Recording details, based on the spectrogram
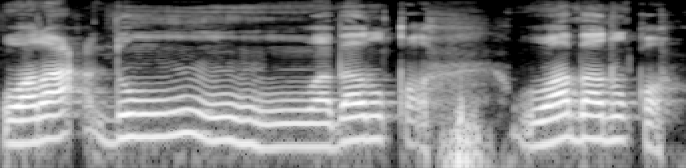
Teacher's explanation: ورعد وبرق وبرق، را کو موٹا کریں گے، قاف کے اوپر قلقلہ ہے، تنوین ہے لیکن یہ ٹھہرنے کی وجہ سے قلقلہ ہوگا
